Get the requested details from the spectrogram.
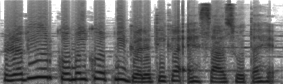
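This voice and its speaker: A woman's voice: mid-range voice, big pitch swings, moderate pace, darkish tone, soft background music. Woman narrating a cartoon ghost story.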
